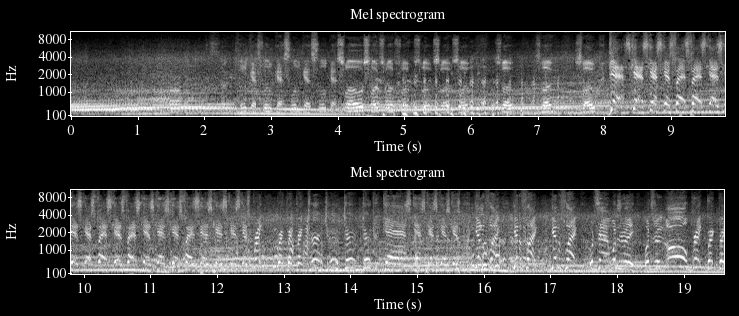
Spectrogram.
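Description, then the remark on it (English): A race car engine roars steadily from inside the cockpit, its pitch climbing and dropping as it revs through gear changes, loud and continuous throughout with faint voices underneath. “It's just a lot of stuff goes on inside that car.”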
